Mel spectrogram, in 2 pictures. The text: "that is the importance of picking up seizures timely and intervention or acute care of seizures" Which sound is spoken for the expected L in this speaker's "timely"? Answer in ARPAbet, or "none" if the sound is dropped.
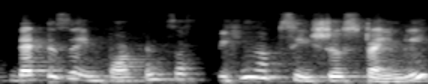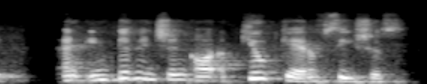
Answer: L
